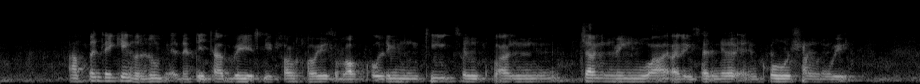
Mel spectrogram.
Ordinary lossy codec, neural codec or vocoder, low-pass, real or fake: none; codec, 24 kHz, 1.5 kbps, HILCodec; 7.2 kHz; fake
